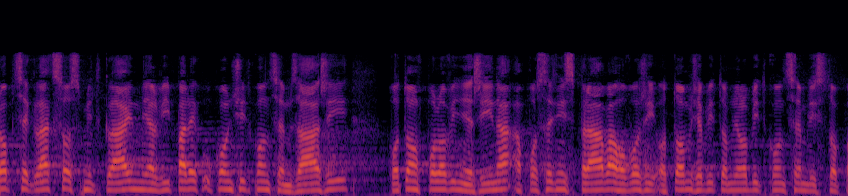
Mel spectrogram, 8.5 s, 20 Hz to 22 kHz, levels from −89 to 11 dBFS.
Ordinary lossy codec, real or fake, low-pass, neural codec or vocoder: AAC, 32 kbps; real; 7.2 kHz; none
